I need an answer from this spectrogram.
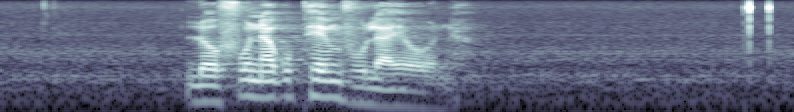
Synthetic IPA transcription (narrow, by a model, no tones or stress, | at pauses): lofunak̬ʼupʰeɱvʱulajɔːna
